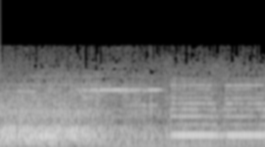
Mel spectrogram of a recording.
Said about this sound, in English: And then a car pulled a stop outside.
